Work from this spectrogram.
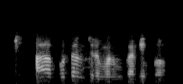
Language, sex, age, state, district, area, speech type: Tamil, male, 30-45, Tamil Nadu, Perambalur, rural, conversation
